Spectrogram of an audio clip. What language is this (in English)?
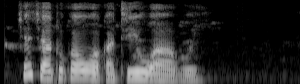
Ganda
